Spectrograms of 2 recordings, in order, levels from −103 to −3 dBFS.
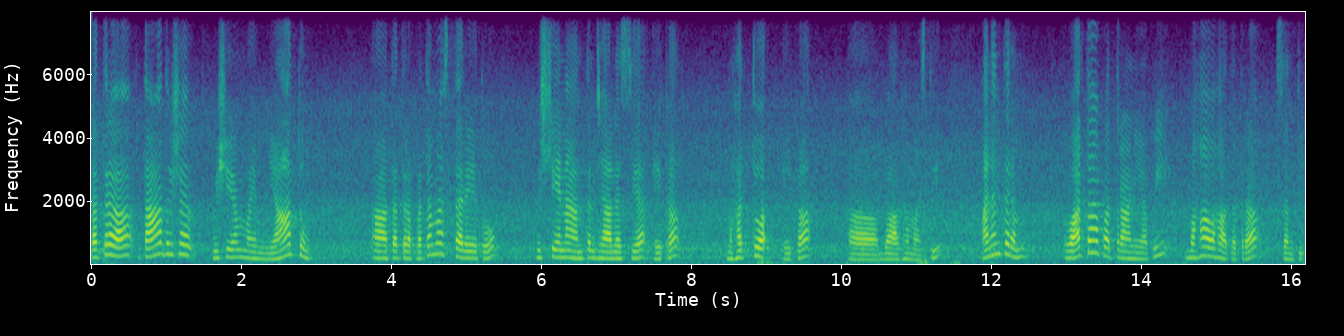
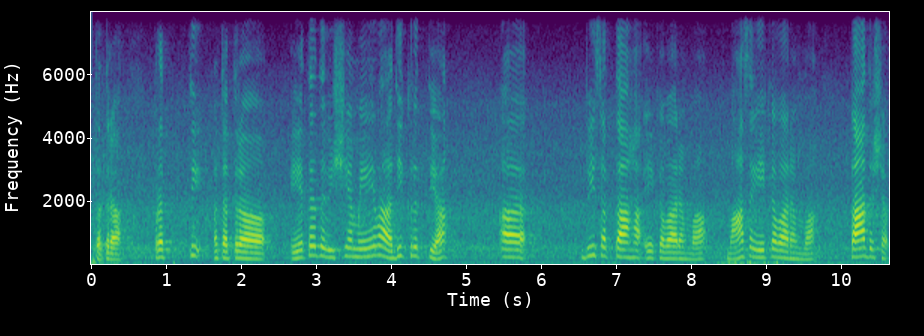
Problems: constant background noise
